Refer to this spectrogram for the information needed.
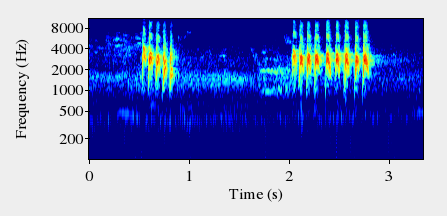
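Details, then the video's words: Sparrow recorded in Africa: two bursts of rapid, bright chirping notes, first a quick run of four, then after a pause a longer string of about nine, over an otherwise quiet background. "Воробей. Африка. Голоса птиц"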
